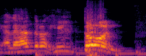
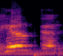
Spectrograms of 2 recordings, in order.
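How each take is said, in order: First: The stress is on the last syllable. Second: The stress is on the first syllable.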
